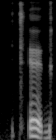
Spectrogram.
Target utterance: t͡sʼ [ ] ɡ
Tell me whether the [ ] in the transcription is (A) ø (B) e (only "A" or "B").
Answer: A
